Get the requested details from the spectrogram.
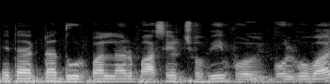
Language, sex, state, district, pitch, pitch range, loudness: Bengali, male, West Bengal, Kolkata, 130 Hz, 125-135 Hz, -17 LUFS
